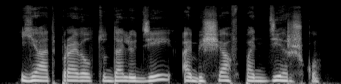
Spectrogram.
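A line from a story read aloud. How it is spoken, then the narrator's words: Plain. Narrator (Russian): говорит Джек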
